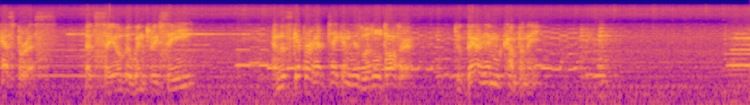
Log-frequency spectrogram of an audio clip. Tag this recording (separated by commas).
Music, Speech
